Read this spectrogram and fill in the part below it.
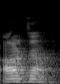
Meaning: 1. sculpture (work of art created by sculpting) 2. statue
- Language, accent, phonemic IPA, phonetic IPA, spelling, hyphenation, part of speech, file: Armenian, Eastern Armenian, /ɑɾˈd͡zɑn/, [ɑɾd͡zɑ́n], արձան, ար‧ձան, noun, Hy-արձան.ogg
